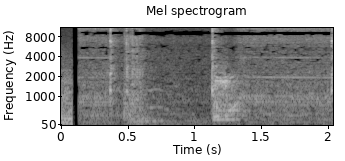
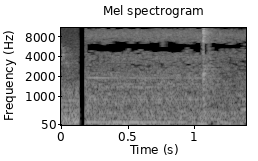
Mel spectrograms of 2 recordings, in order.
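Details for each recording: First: Water pump cycles in short rattling bursts, each stop ending in a sharp knock and shudder through the pump and pipework, sometimes brief, sometimes longer: water hammer whenever the pump stops. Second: Water pump after an air chamber was added to cure water hammer that shook the pump and pipes when it stopped: low, even hum, one light click, no shaking or rattle; normal running, vibration gone.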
